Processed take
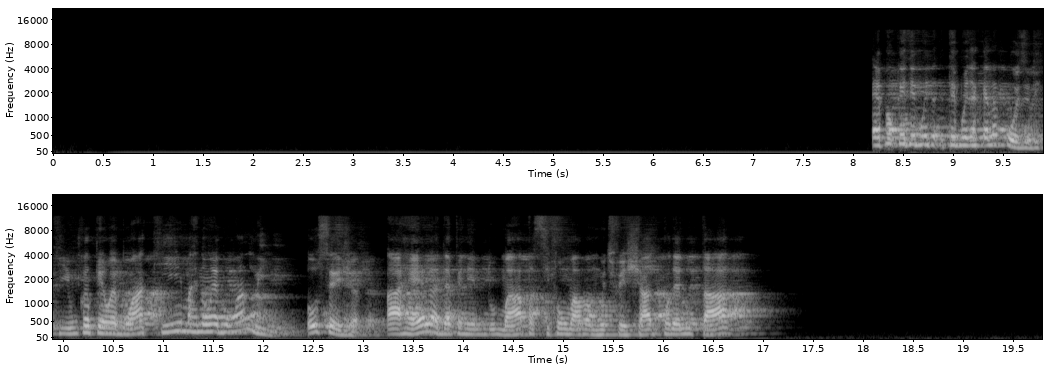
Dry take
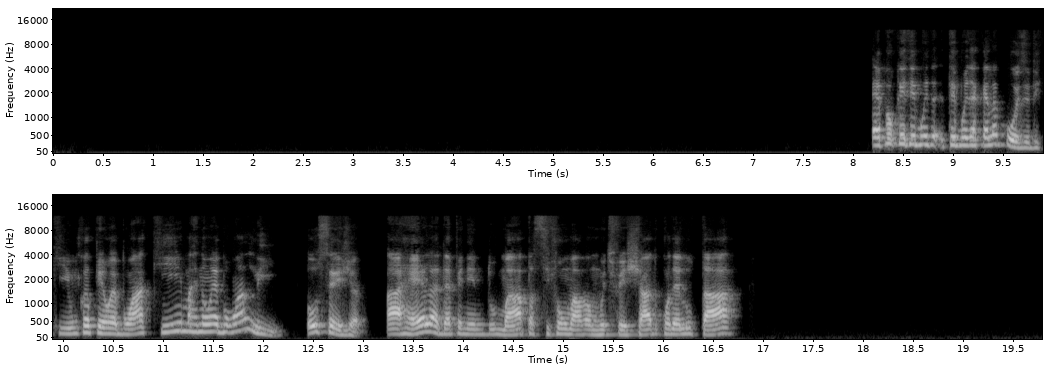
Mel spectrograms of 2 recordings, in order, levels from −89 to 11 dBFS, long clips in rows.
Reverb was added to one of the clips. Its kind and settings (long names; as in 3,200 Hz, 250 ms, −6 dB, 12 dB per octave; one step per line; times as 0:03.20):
comb and all-pass reverb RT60 0.65 s, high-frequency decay 0.6×, pre-delay 105 ms, DRR 8 dB
level −2 dB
